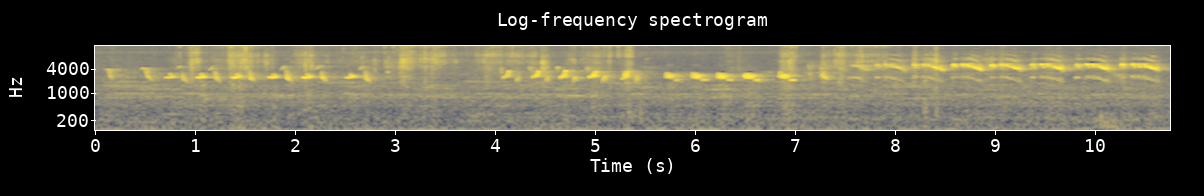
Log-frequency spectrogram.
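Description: Songbirds chirping faintly in quick runs of short notes, about five a second, in three bouts. The last bout, near the end, is higher and made of down-slurred notes.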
